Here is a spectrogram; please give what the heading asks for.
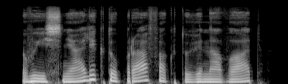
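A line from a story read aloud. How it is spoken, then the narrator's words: Weary sigh. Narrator (Russian): вздохнула, стараясь забыть еще один странный вечер в моей жизни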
